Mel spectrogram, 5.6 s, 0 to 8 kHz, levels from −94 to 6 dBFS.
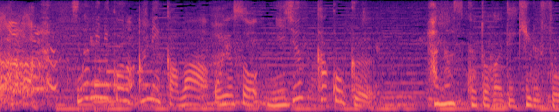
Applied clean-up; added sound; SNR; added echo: none; none; none; none.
